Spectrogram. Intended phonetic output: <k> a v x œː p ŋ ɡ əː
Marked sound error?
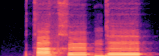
no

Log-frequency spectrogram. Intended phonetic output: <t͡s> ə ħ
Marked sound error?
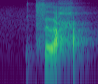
no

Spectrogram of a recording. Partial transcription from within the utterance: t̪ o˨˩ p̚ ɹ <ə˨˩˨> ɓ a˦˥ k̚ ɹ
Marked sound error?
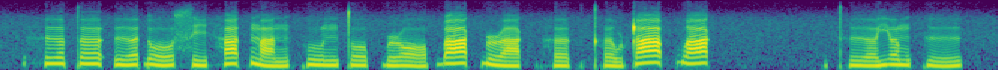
yes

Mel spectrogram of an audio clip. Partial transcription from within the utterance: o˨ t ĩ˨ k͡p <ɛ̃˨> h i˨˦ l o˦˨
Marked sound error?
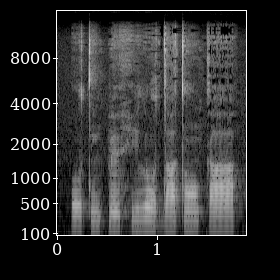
no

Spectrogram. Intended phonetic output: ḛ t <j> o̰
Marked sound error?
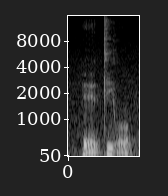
no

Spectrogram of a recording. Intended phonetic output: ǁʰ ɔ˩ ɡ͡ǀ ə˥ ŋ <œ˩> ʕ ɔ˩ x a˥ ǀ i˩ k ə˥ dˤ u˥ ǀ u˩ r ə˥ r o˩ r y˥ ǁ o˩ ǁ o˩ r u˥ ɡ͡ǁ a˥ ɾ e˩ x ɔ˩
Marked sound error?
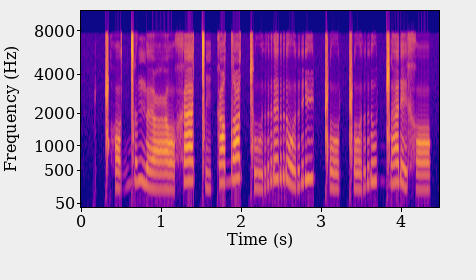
no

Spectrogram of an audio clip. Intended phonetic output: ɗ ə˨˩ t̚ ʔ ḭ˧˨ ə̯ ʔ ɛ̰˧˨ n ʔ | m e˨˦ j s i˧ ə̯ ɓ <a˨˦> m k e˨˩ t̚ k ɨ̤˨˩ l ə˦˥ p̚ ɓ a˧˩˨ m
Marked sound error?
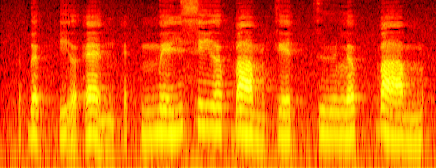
yes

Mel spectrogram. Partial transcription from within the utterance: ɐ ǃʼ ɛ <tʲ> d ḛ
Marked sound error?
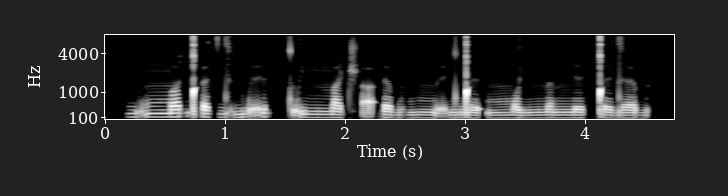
yes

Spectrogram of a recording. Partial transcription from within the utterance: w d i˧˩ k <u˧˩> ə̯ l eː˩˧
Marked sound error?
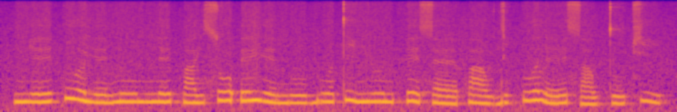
yes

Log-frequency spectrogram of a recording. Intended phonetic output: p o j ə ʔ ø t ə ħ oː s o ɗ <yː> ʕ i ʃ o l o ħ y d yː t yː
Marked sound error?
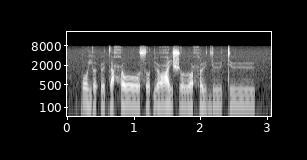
yes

